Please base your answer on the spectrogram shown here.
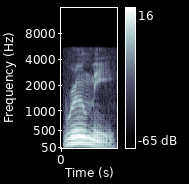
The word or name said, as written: rheumy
